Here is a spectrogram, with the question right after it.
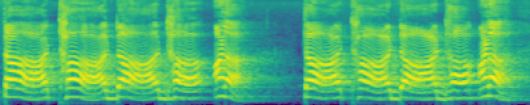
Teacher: मेरे दोस्तों इनको जब आप बोलेंगे तो महसूस करेंगे कि ये ध्वनियाँ मूर्धा से आ रही है। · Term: मूर्धन्य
